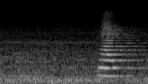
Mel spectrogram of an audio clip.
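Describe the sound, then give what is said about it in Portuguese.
A commuter train with overcrowded carriages at Pragal Station, the last before the 25 de Abril bridge to Lisbon, rumbles steadily, then sounds one short, bright horn toot partway through before the low rolling noise continues. No one speaks. “Com carruagens sobrelotadas, é um autêntico desafio tentar entrar na Estação do Pragal, a última, antes da ponte 25 de Abril”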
